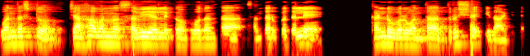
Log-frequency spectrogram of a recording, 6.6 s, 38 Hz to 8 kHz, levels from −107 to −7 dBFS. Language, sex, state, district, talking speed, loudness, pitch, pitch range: Kannada, male, Karnataka, Bijapur, 80 wpm, -19 LUFS, 115 Hz, 105-120 Hz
